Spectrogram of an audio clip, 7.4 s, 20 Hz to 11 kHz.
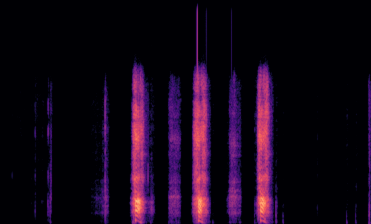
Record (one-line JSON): {"exhalation_length": "7.4 s", "exhalation_amplitude": 32767, "exhalation_signal_mean_std_ratio": 0.18, "survey_phase": "beta (2021-08-13 to 2022-03-07)", "age": "45-64", "gender": "Male", "wearing_mask": "No", "symptom_none": true, "smoker_status": "Never smoked", "respiratory_condition_asthma": false, "respiratory_condition_other": false, "recruitment_source": "REACT", "submission_delay": "2 days", "covid_test_result": "Negative", "covid_test_method": "RT-qPCR"}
